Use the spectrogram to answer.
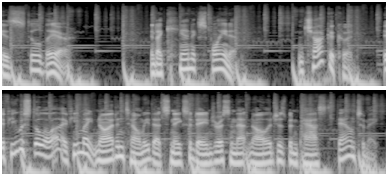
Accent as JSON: {"language": "English", "region": "New England", "country": "United States", "tie": "born or raised there", "said": "I grew up in New England, I still live in New England"}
